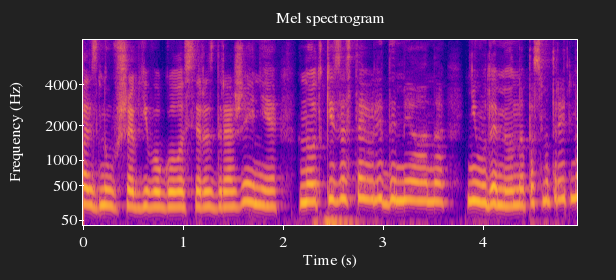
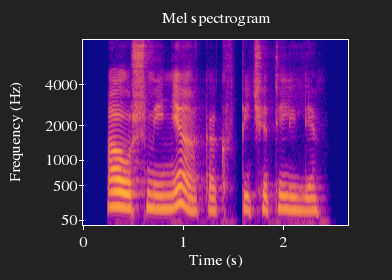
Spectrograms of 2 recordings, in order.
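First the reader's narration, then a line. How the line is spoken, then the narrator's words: Through clenched teeth. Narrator (Russian): процедил архимаг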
